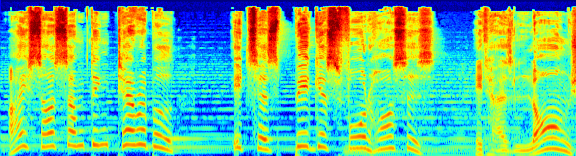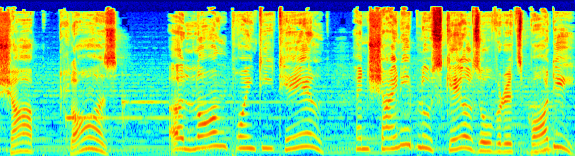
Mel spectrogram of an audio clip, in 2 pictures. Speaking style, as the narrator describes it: He cried to his wife and son

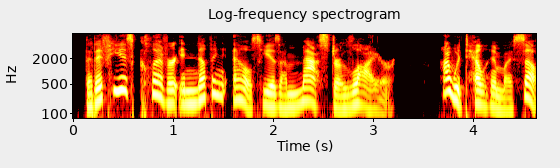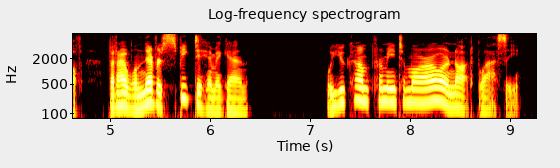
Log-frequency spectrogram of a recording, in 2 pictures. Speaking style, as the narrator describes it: she said scornfully

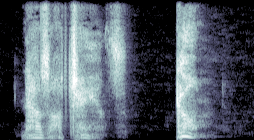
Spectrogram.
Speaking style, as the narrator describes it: Tom whispered

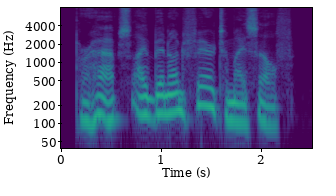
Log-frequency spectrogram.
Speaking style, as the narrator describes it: he observed gloomily, pondering

